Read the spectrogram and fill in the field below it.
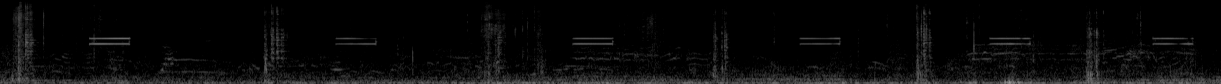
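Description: Short electronic beeps from a ground resistivity meter repeat at regular intervals, each a brief double tone, over faint outdoor background noise and occasional clicks, on a field survey in Calverley.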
